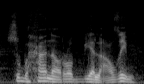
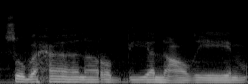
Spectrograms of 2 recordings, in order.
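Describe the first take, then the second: First: The phrase is recited lightly and quickly. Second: The phrase is recited slowly and deliberately. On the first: The prayer is shortened. "dia agak ringankan lagi" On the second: This is the usual full recitation. "bacaannya tartil sekali"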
